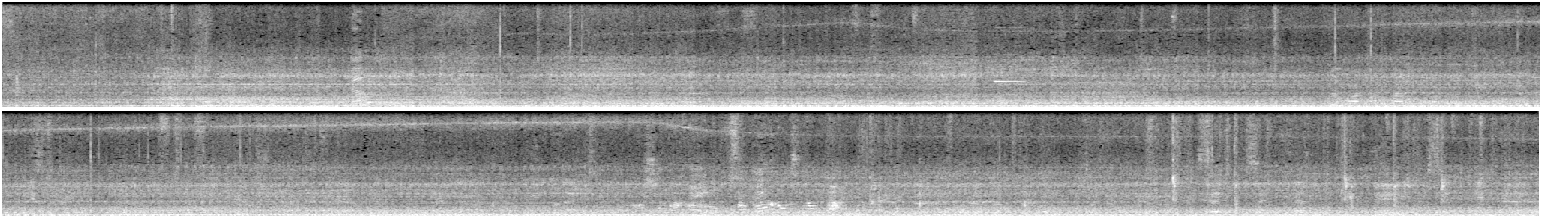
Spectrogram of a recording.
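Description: Steady running noise of a moving vehicle heard from inside it: engine and road rumble, holding an even level throughout.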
